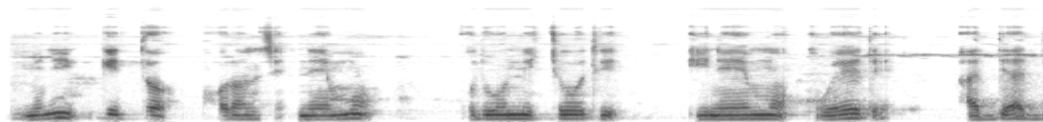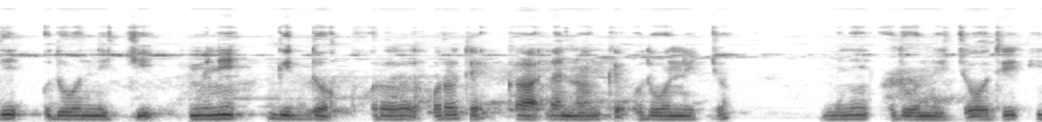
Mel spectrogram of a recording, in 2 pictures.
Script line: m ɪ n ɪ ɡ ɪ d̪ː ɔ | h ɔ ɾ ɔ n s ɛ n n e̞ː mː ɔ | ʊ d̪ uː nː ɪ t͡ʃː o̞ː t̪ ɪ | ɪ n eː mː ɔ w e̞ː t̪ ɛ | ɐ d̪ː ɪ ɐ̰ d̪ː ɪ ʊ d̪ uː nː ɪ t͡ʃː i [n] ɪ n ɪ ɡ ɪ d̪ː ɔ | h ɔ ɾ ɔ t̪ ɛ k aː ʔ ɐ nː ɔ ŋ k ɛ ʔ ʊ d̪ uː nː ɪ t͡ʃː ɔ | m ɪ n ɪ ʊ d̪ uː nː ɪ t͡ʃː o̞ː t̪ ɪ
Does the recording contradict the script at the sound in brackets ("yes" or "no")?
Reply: yes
